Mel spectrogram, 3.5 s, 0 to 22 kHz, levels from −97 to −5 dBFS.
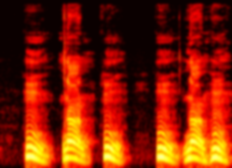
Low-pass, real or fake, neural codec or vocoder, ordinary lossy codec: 19.8 kHz; real; none; Opus, 64 kbps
